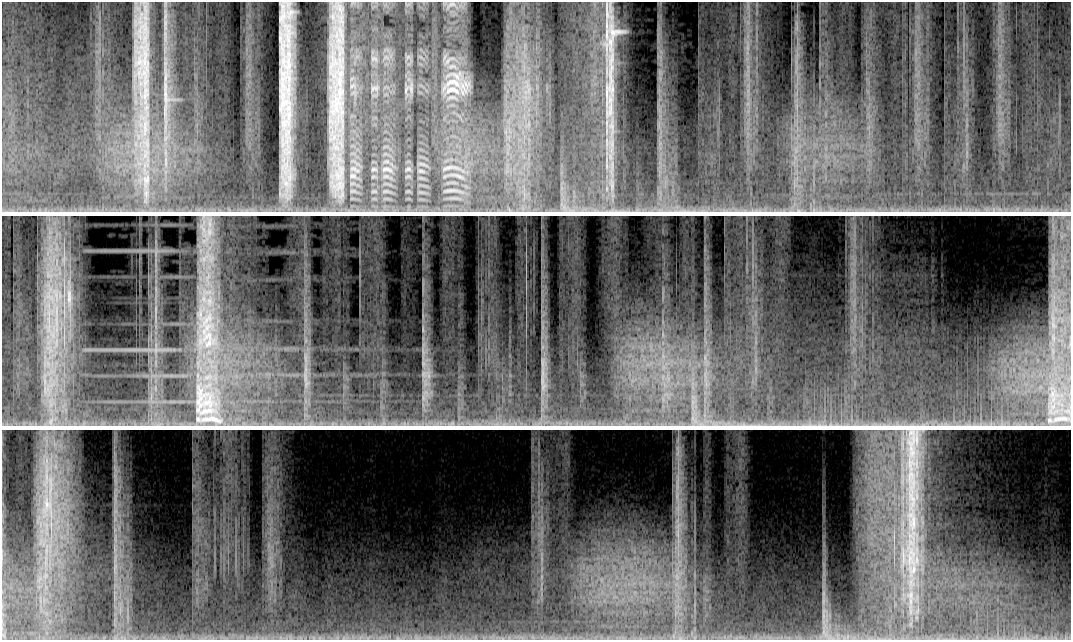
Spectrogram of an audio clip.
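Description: Footsteps clang on metal stairs and walkways.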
